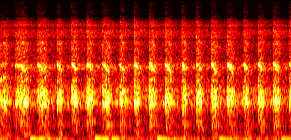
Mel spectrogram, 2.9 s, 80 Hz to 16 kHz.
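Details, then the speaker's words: Hydrolocked, flood-submerged diesel car with water removed: the starter churns in even surges of about 1.5 per second with the injector couplers unplugged to bleed air from the diesel; the engine never fires. "चल भाई कप्तान self मरेगा तो इनमें से diesel ए जाएगा भाई चलो मार"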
